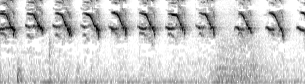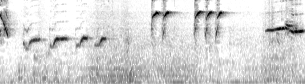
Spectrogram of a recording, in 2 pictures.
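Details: Mountain flycatcher (tledekan gunung) in full rolling song with varied imitations, used as a lure for other birds: a rapid series of high, sharp descending notes about three per second, then lower slurred whistles and scattered high chips.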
